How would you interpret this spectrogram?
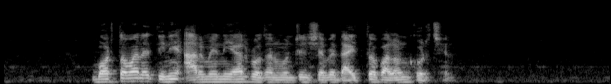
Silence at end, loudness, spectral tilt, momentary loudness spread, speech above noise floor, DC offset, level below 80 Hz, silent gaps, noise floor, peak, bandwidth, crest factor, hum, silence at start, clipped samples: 1.6 s; -18 LUFS; -7 dB/octave; 7 LU; 40 dB; under 0.1%; -60 dBFS; none; -57 dBFS; -2 dBFS; 7.6 kHz; 18 dB; none; 0.9 s; under 0.1%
